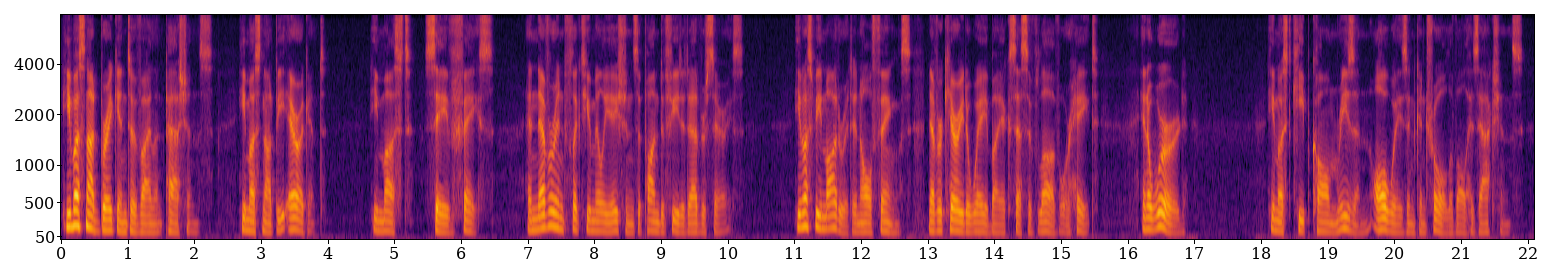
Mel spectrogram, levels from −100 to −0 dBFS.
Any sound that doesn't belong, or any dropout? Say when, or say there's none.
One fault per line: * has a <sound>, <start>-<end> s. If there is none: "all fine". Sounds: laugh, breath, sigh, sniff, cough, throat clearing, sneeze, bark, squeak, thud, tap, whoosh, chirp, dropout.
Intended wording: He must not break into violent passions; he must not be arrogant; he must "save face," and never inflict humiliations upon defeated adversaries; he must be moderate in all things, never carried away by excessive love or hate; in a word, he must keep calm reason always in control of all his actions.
all fine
